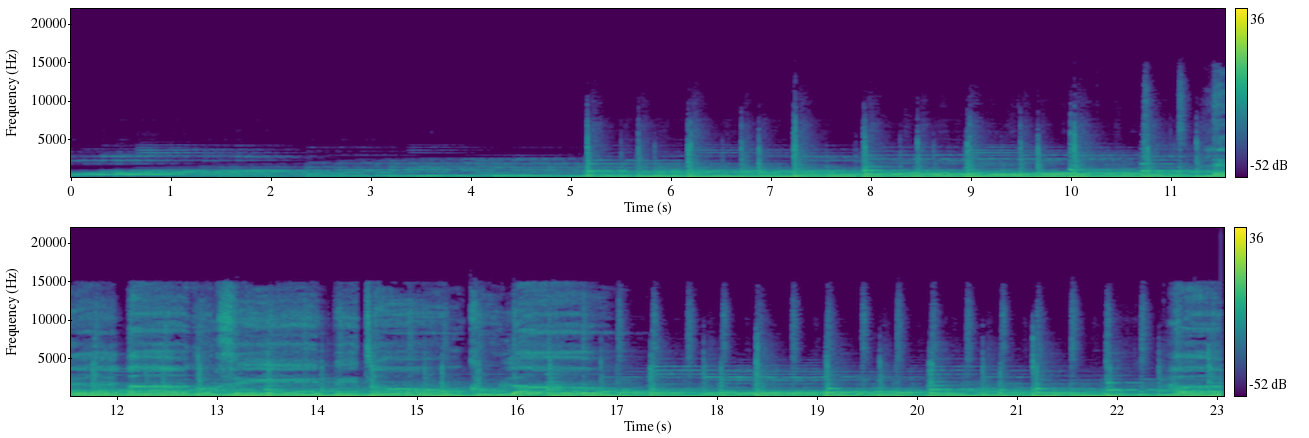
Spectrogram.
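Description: The theme song of the television series Stissel plays on its own, opening with a soft sustained intro for about five seconds before a full band enters with steady percussion hits and layered melodic instruments.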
